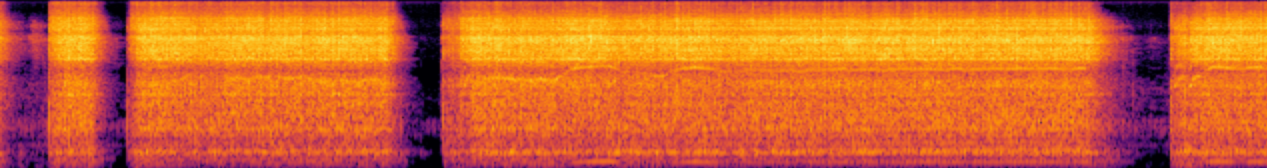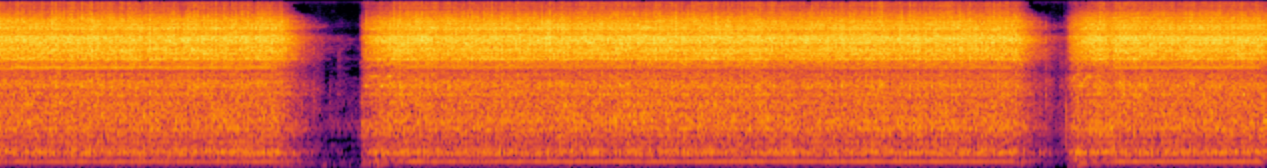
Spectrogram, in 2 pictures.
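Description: Electric countertop blender running, chopping bitter melon with sugar and water into juice. The motor is switched on and off in about five runs of a few seconds each, with brief stops between them.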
